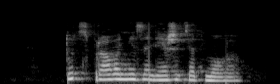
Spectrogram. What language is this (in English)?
Belarusian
